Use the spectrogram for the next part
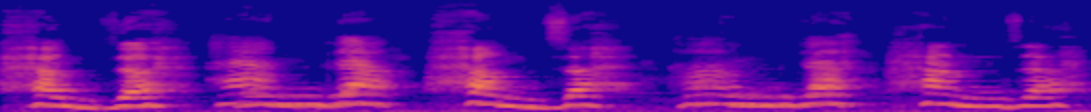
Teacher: حمزہ میں پہلے بھی ہا کی آواز نکلتی ہے اور لاسٹ میں بھی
